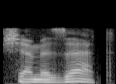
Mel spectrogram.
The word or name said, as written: chemisette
